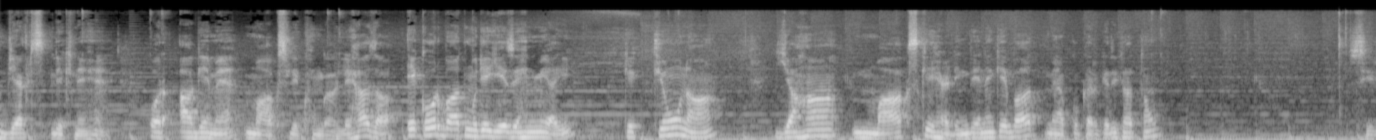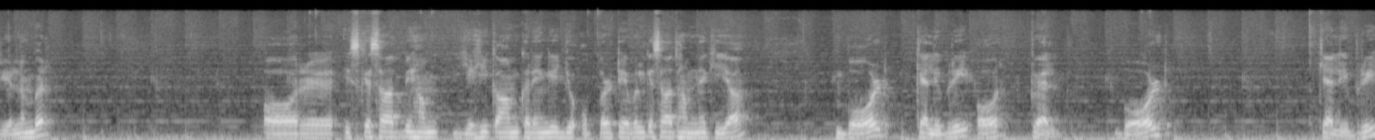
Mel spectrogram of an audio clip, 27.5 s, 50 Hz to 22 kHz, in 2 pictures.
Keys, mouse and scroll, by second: 7.2 click, 12.1 click, 12.1 click, 12.7-15.3 typing, 17.4 click, 24.5 click, 26.4 c, 27.4 Return.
